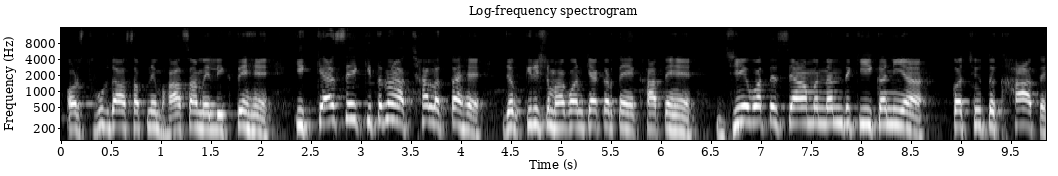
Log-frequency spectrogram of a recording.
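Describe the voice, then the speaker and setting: A man's voice: high voice, a little mellow. A young man teaching a class, explaining verses to exam students, asking questions and answering them himself. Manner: repeats key lines in slow recitation.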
